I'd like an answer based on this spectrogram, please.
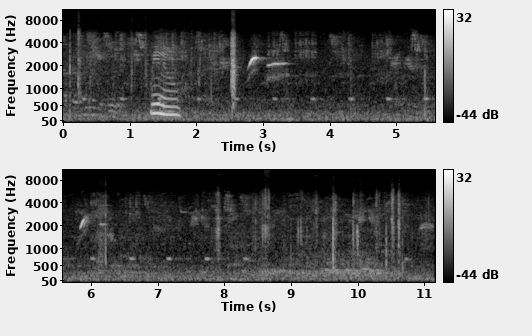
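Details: A cat, one of three found on a roadside early in the morning, gives one falling, harmonic meow of about half a second. A few short high chirps follow, over soft talking and steady street noise.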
